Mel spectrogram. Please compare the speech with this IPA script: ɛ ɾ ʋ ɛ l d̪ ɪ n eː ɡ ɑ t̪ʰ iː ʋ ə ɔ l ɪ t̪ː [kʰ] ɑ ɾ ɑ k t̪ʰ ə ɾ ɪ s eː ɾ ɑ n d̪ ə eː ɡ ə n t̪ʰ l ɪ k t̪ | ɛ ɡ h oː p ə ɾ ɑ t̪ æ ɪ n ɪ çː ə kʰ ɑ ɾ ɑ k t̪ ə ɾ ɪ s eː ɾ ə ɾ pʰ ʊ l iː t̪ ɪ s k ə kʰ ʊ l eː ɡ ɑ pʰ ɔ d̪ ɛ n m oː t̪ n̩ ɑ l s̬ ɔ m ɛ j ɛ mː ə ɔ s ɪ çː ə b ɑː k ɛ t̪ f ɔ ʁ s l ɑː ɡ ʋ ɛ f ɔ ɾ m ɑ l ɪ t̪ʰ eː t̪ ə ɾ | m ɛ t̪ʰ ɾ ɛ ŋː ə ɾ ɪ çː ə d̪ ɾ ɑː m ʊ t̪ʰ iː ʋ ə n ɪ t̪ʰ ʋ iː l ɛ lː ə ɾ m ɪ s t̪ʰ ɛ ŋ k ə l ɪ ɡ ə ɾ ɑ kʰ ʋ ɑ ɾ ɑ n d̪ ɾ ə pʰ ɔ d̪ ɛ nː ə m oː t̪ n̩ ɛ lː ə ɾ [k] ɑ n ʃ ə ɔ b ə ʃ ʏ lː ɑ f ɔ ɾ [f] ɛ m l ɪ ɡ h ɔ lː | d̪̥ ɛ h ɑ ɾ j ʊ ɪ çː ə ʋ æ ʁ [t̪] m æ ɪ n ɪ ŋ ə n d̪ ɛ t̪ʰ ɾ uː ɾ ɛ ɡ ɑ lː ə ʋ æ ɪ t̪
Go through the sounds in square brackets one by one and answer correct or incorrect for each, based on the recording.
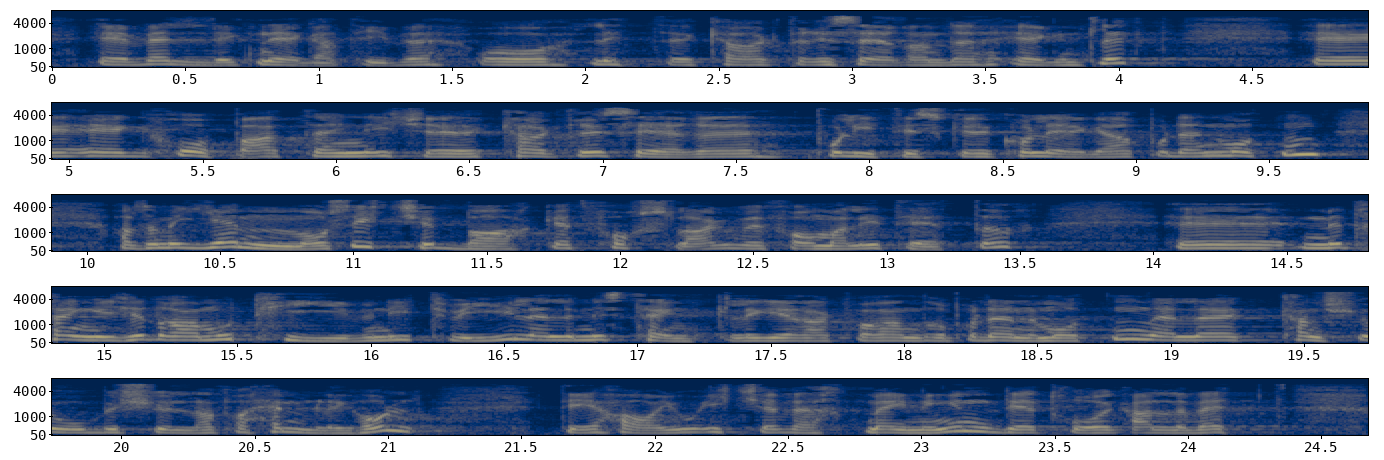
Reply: correct, incorrect: kʰ, incorrect: h, correct

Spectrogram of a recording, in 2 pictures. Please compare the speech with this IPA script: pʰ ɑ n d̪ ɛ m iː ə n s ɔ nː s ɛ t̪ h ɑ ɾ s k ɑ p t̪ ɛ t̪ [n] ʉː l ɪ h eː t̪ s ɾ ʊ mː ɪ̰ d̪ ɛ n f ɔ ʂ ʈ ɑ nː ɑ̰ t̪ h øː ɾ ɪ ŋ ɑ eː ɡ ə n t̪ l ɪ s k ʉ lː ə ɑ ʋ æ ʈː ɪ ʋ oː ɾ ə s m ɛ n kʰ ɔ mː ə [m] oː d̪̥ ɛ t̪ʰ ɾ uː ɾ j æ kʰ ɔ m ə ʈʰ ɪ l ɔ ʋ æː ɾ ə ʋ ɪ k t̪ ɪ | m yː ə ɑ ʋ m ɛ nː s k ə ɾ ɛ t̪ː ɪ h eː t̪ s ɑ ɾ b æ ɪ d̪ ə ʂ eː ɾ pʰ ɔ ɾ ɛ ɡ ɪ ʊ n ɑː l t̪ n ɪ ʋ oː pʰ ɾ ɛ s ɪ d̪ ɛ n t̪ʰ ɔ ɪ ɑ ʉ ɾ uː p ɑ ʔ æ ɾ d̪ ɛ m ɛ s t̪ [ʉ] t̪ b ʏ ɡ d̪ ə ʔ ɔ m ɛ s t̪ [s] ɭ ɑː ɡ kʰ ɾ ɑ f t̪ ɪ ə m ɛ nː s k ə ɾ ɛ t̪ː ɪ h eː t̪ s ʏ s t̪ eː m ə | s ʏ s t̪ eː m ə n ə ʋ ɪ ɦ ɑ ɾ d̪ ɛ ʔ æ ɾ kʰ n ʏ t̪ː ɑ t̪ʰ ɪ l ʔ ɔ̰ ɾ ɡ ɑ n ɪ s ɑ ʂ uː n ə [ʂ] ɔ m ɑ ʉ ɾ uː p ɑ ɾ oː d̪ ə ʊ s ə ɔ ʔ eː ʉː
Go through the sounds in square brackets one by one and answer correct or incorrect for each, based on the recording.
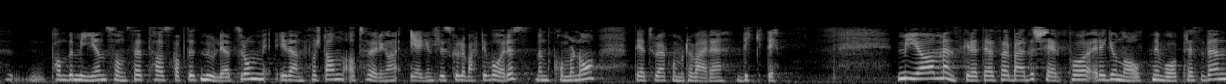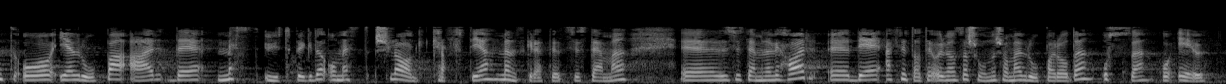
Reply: incorrect: m, incorrect: ɳ, incorrect: ʉː, incorrect: ʂ, correct

